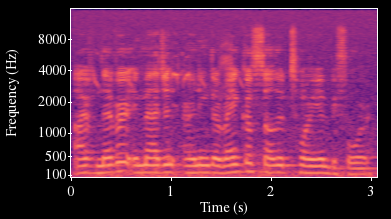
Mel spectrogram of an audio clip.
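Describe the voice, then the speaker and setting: Earnest young Korean cadet, distant. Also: male voice, a little high, fairly even intonation, dark tone. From South Korea. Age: young adult. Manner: earnest, halting with frequent restarts. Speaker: salutatorian cadet. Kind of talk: graduation speech. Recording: distant mic, light noise.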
